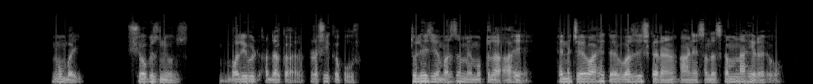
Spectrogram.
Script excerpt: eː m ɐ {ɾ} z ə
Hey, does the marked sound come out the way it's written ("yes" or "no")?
yes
